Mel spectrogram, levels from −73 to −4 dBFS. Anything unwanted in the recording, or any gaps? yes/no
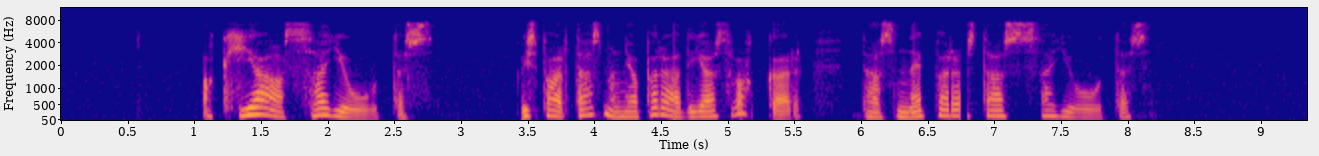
yes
